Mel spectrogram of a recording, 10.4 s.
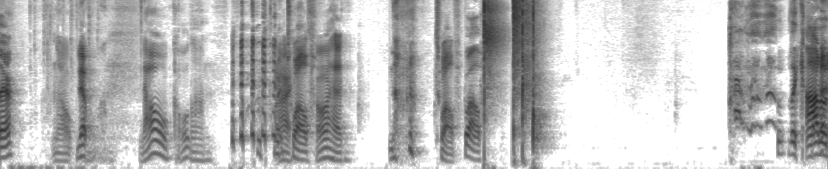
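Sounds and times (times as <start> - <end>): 
speech: 0.0 - 6.2, 9.7 - 10.3
hand clap: 6.0 - 7.0.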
